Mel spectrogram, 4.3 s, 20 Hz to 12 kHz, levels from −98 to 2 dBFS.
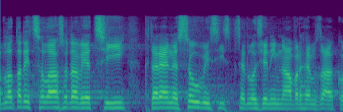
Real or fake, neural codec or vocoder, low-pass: real; none; 7.2 kHz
